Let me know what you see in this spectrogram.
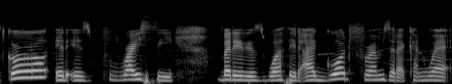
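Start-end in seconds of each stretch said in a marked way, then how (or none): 0.0-1.7 sassy. Real, not acted. Sassy aside to viewer.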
